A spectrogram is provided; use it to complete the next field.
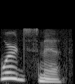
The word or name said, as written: wordsmith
